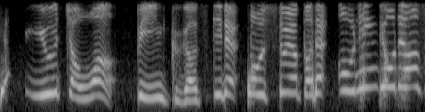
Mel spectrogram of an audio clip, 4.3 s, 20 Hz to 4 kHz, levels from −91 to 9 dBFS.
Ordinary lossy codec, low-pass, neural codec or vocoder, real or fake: Opus, 24 kbps; 3.6 kHz; codec, 16 kHz in and 24 kHz out, 1 kbps, XY-Tokenizer; fake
